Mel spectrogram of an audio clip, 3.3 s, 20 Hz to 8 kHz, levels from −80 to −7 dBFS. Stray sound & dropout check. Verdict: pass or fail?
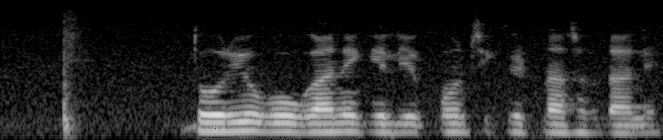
fail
